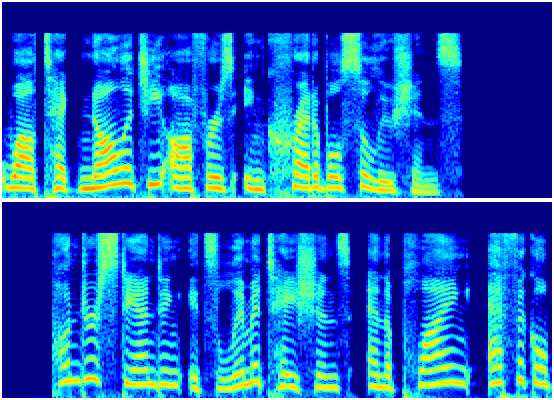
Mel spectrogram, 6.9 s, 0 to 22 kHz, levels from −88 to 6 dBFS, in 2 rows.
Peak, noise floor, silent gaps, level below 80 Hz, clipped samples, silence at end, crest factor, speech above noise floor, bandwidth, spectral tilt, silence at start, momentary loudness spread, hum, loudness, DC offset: -6 dBFS; -89 dBFS; none; -50 dBFS; under 0.1%; 0 s; 18 dB; 64 dB; 12 kHz; -4 dB/octave; 0 s; 9 LU; none; -25 LUFS; under 0.1%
